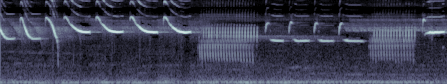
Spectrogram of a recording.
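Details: Canary song with a series of loud falling whistled notes, then softer buzzy passages and short repeated chips before one last whistle.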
